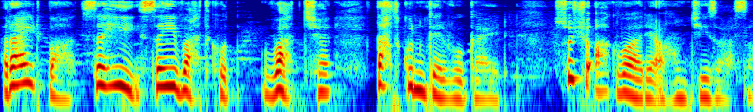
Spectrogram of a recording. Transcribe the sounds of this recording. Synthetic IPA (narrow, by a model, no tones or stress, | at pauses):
ɾaːjʈbaːt̪sɐɦisɐɦiʋɐt̪k | ʋɐt̪̚t͡ʃʰɛt̪ɐt̪ʰkunkɐɾʲʋoɡaːjɖ | sut͡ʃʰuʔɐːkʰʋaːɾjaʔɐɦɐmt͡ʃiːzaːsɐ̃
